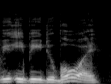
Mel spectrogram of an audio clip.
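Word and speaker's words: Du Bois: reation his former foe web du boy or he he pronounced it Duo he stated this in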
